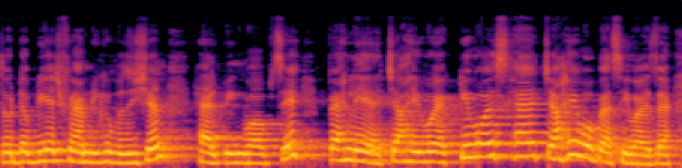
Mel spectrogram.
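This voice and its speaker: A woman's voice: mid-range voice, fairly quick, dark tone. A woman teaching an English grammar lesson, explaining step by step, repeating key terms and addressing her students directly. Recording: echoey room.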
